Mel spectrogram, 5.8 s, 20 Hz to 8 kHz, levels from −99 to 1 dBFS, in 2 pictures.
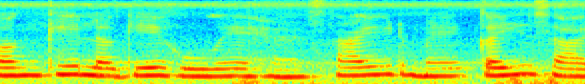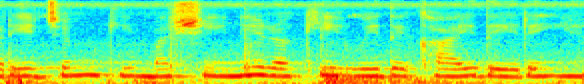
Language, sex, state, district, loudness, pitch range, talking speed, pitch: Hindi, female, Uttar Pradesh, Varanasi, -15 LUFS, 220-240 Hz, 175 wpm, 225 Hz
